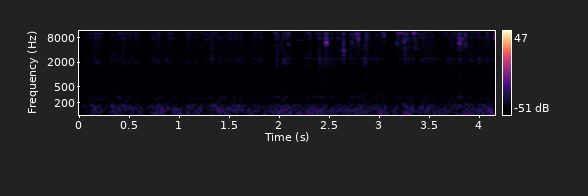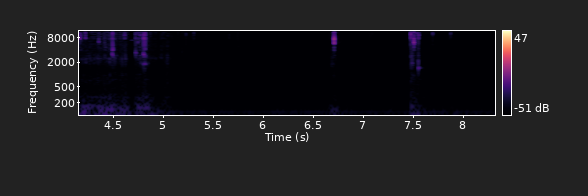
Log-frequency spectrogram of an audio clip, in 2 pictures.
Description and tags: Pouring Water 03
Someone pouring water.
